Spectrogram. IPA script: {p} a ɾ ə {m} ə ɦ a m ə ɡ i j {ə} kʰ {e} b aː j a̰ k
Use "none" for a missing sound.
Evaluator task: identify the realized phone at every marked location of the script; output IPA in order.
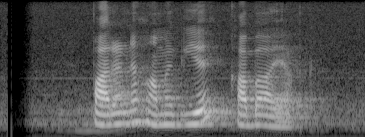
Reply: p, n, ə, a

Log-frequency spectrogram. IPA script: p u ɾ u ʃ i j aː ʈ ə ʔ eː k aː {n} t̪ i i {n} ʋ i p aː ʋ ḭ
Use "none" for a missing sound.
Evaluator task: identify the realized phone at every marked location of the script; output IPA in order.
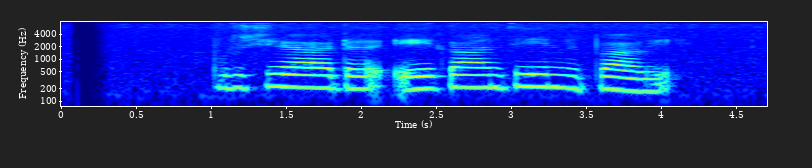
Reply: n, n

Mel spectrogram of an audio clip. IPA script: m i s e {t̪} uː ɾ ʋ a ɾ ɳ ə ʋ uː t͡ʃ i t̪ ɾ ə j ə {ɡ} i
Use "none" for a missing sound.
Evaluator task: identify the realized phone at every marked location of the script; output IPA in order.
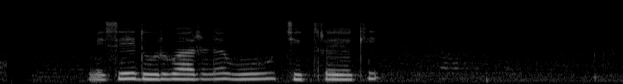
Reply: d̪, k

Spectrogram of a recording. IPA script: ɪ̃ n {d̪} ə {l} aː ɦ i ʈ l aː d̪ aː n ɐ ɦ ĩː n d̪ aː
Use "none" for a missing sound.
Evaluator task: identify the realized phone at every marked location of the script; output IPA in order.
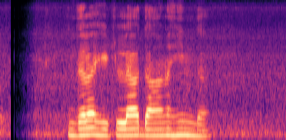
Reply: d̪, l

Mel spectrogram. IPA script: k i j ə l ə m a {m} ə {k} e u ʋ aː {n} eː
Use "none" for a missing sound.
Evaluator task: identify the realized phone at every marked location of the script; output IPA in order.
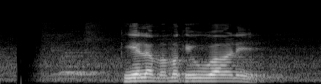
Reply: m, k, n

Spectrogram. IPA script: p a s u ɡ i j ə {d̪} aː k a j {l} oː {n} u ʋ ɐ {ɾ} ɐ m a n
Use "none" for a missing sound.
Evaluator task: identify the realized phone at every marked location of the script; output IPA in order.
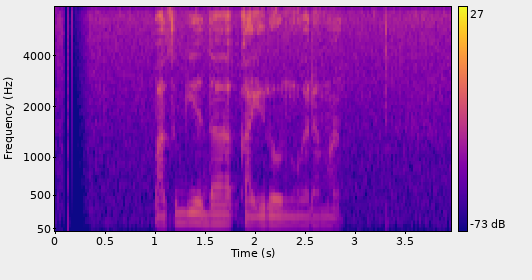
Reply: d̪, ɾ, n, ɾ

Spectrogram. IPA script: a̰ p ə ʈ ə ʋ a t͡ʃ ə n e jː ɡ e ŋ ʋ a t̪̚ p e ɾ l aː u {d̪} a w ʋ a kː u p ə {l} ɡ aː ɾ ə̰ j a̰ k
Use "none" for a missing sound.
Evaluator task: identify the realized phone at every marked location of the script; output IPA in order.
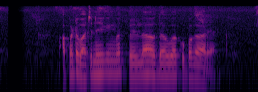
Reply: d̪, none

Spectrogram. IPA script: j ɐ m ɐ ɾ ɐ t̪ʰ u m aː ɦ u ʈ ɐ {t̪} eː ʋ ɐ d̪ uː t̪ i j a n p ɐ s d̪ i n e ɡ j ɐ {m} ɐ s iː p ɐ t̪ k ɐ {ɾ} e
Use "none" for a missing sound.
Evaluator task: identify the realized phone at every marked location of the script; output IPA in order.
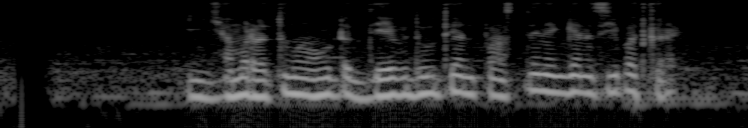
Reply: d̪, n, ɾ

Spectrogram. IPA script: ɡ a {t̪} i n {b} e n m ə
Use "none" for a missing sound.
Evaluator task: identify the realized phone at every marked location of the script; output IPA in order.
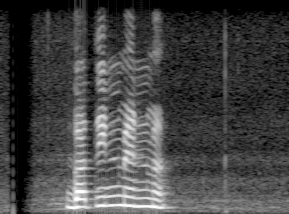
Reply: t̪, m

